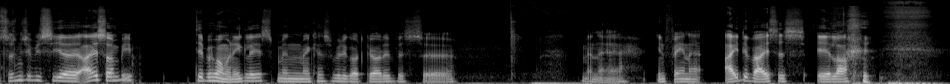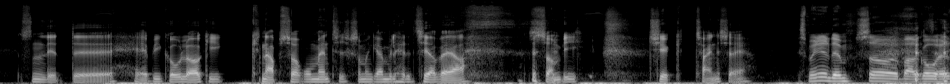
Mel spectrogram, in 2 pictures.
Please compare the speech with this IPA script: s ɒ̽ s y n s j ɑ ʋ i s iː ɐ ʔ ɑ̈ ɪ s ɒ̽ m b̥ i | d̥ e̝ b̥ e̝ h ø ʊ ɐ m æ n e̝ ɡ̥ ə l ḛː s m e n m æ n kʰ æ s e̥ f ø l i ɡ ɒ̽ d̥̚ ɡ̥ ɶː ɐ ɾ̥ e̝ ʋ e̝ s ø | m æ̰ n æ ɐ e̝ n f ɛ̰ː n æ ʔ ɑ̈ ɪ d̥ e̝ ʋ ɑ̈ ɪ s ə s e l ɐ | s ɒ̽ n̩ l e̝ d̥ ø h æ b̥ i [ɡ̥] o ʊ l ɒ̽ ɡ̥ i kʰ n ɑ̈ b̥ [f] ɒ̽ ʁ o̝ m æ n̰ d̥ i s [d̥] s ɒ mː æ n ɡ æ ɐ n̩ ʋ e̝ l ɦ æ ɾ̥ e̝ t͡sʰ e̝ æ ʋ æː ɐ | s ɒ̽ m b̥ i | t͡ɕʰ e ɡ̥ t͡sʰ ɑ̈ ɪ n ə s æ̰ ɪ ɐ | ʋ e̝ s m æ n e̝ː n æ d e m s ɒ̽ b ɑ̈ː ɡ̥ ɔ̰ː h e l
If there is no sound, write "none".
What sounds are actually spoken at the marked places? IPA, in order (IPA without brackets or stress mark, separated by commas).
ɡ̥, s, ɡ̥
